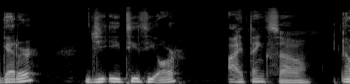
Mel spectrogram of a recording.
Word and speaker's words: Gettr: But Getter is spelled Gettr.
